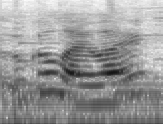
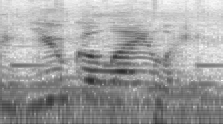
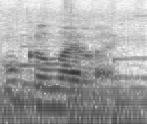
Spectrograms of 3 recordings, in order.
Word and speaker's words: ukulele: I'm teaching myself the ukulele yes that's how it's actually pronounced when I went to Hawaii and bought it they told me there's no such thing as a ulele it's an ukulele and I also sing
